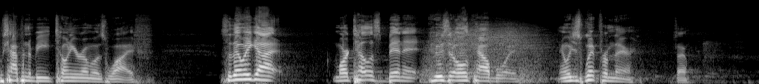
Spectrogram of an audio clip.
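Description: A man speaks with animation into a microphone over a loudspeaker in a large hall.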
